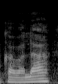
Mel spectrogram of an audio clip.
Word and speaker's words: cabalá: pero eh También decir cabalá no está no está mal en hebreo en general se dice cabala con ese acento final en la a pero no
